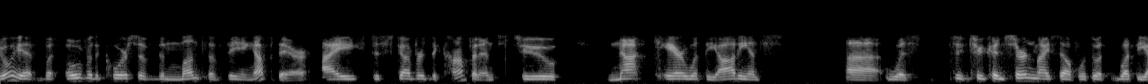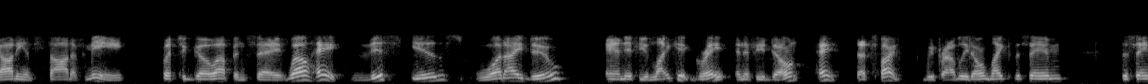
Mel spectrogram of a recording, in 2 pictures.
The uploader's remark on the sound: joins me by phone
